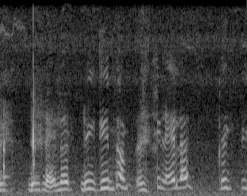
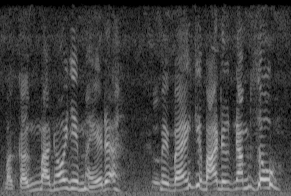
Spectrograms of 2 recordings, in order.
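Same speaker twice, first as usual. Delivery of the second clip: ordinary delivery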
